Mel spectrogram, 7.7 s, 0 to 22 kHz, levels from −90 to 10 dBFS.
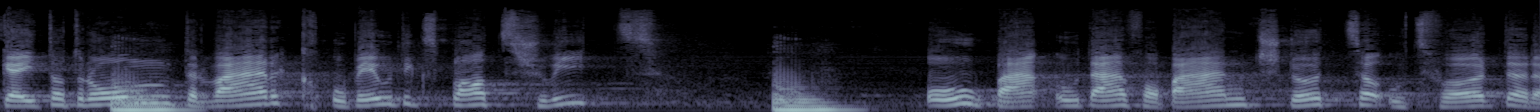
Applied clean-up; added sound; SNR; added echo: none; Musical instrument; 4 dB; none.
